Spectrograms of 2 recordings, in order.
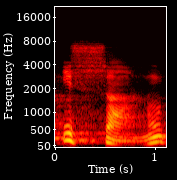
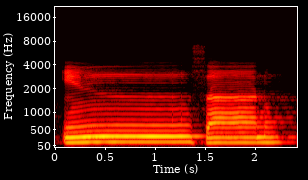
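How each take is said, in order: First: The n sound is dropped completely. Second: The n sound is faint and nasalized. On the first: The speaker calls it wrong. "tidak hilang" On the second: The speaker calls it right. "tapi dibaca samar"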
